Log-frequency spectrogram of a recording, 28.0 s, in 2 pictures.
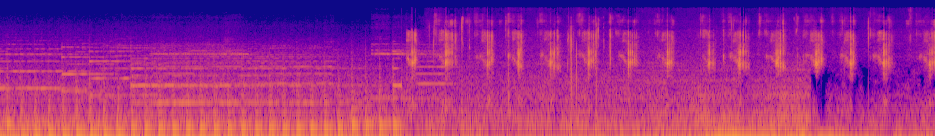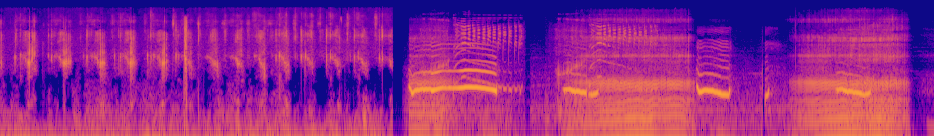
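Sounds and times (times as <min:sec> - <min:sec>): potato chips being chewed: 0:06.1 - 0:20.0.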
